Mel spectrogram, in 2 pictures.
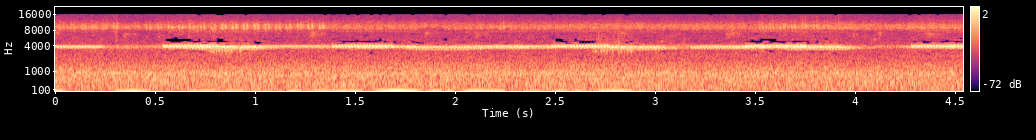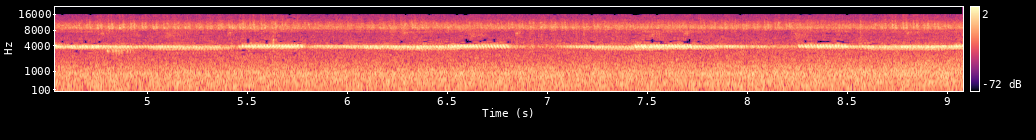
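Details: Crickets calling at night in a forest: bright, high pulsed chirps about once a second, steady and unbroken, with light wind and a faint background hum of other insects.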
